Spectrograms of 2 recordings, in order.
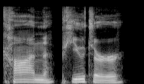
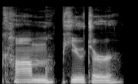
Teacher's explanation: The N turns into an M because it wants to match the labial quality of the letter P.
